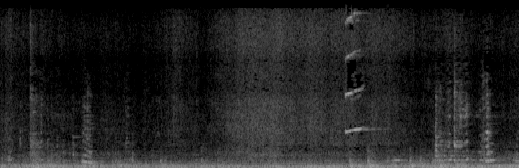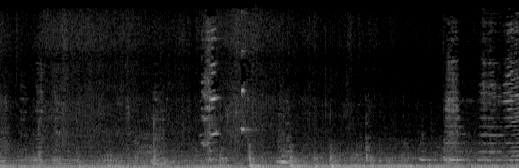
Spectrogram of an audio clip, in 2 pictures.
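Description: A tractor-drawn feed wagon running steadily as it feeds out, its cross conveyor discharging chopped silage onto the grass. A few short high-pitched sounds come in over the steady machine noise.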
